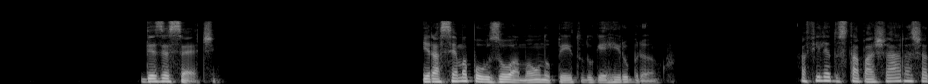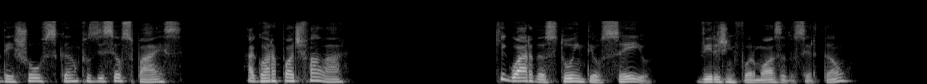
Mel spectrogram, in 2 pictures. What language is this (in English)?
Portuguese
